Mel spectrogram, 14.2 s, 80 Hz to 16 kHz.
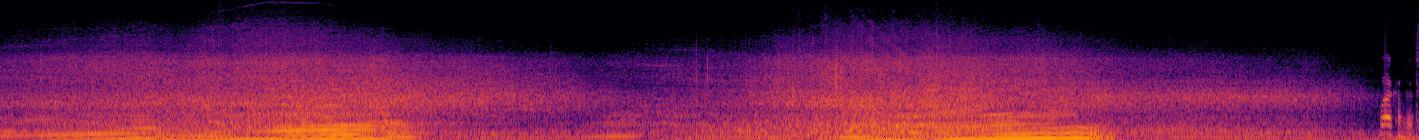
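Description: Volkswagen Golf 8 GTI accelerating hard in sports mode, engine note climbing through gears with rising and falling sweeps, heard from inside the cabin while someone talks over it.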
